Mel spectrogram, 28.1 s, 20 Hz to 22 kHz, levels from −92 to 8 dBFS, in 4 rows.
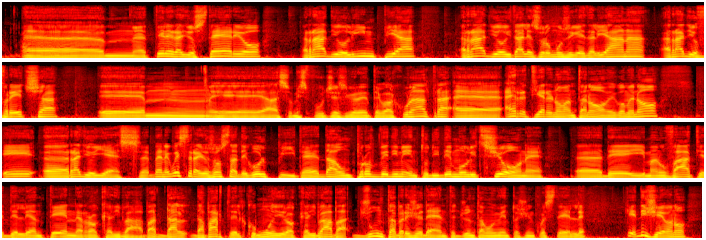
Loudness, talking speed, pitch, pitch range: -23 LUFS, 140 wpm, 120 Hz, 105-150 Hz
